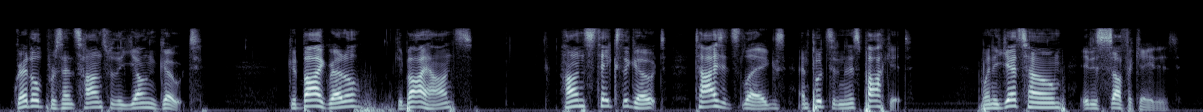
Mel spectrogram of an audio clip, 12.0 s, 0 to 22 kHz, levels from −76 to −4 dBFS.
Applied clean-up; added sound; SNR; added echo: none; none; none; none.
